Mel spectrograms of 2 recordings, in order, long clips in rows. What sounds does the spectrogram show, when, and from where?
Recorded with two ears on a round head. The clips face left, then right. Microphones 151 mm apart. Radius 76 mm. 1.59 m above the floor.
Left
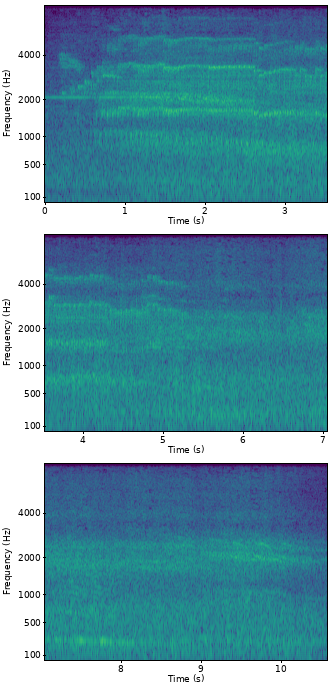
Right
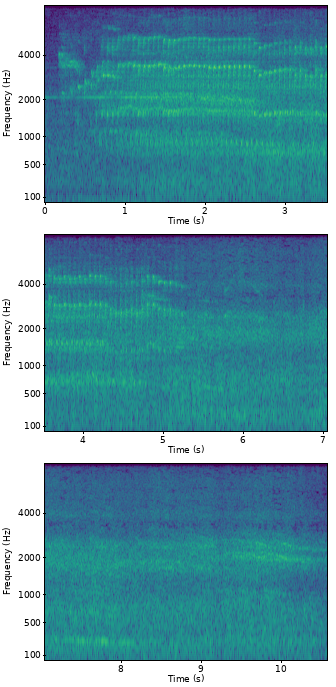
0.2 s a bird: 45° right (ahead or behind), 3 m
